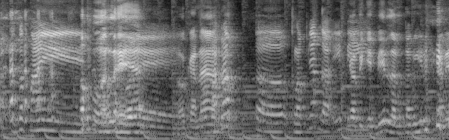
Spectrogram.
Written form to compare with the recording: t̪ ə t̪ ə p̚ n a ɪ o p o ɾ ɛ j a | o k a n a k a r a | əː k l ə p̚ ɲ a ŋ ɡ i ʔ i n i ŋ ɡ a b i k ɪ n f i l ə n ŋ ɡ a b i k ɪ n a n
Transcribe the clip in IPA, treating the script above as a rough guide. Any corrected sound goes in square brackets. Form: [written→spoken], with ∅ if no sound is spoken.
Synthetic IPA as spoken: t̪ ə t̪ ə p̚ n a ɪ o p o [ɾ→l] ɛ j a | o k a n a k a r a | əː k l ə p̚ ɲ a ŋ ɡ [i→a] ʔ i n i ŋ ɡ a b i k ɪ n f i l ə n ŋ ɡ a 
